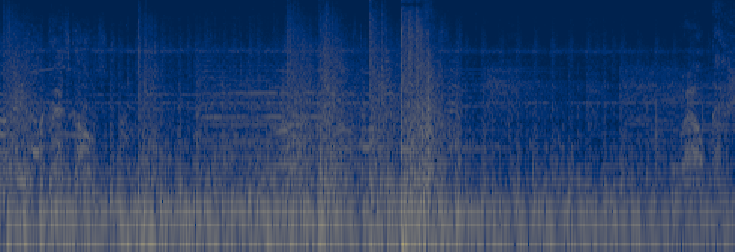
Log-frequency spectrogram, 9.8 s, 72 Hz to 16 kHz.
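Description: Gunfire at O'Driscoll gang members in the video game Red Dead Redemption 2, scattered shots and a sharp crash against a steady musical score, with one heavy bang standing out midway.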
